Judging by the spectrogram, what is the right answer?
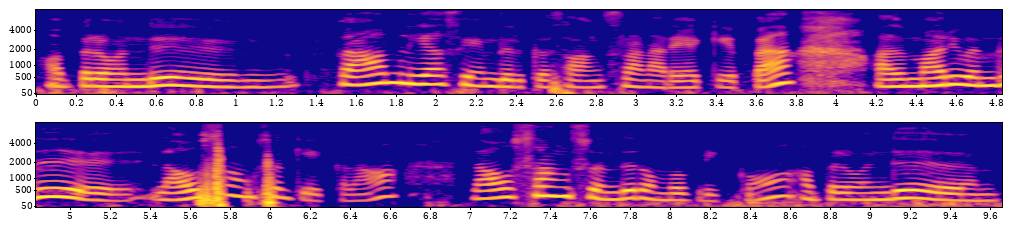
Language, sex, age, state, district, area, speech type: Tamil, female, 18-30, Tamil Nadu, Thanjavur, urban, spontaneous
